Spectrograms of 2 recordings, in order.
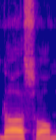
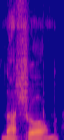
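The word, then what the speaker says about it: Nashorn: on Note here we you must pronounce Nason not nashon but Nason because in German s ha uh needs a c between the S and the H to be uh pronounced sh so actually you you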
